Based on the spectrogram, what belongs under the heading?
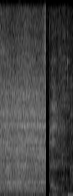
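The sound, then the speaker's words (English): A train passes loudly on railroad tracks right beside the speakers, a dense roar of rail noise that cuts off abruptly, leaving quieter background hum with faint voices. “When we come back, we'll try to be on the other side of this train right here”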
